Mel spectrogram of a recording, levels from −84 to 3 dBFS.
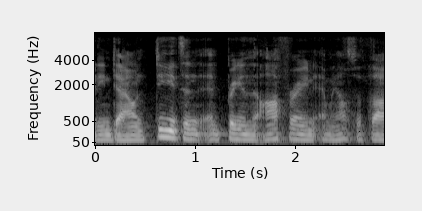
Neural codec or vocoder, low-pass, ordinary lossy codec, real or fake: none; 7.2 kHz; AAC, 32 kbps; real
